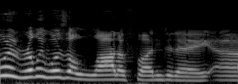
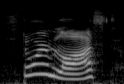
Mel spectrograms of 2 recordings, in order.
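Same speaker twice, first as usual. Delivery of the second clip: raised, higher-pitched name call; calling the pet; 6 semitones higher, 4 dB louder than usual. Real, not acted.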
